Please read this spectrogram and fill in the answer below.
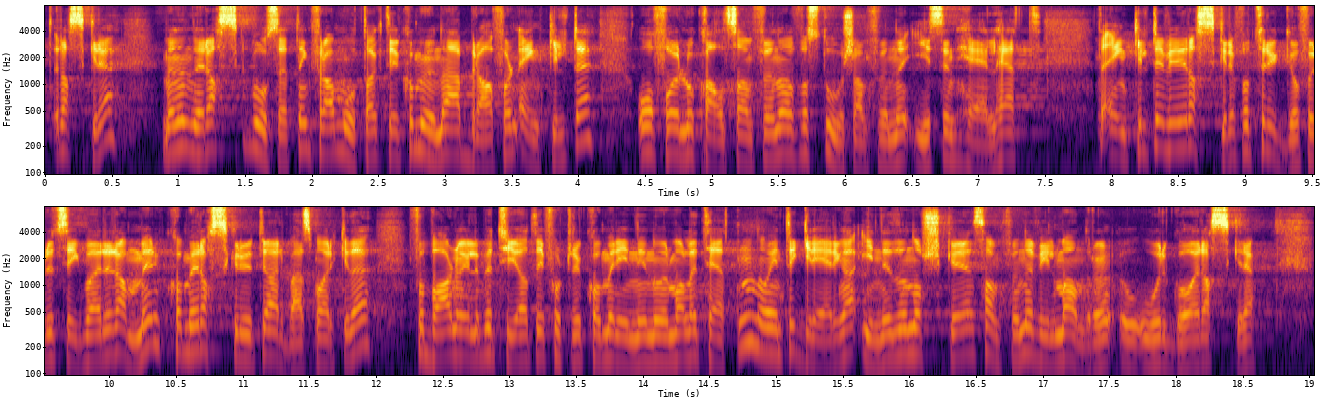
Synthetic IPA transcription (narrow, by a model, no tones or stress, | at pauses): t̪ɾɑskəɾə | mɛnɛnɾɑskbuːsɛt̪nɪŋfɾɑmuːt̪ʰːɑːkt̪ʰɪlkʰʊmʉːnæɾbɾɑːfɔɖɛnɛŋkəlt̪əɔfɔɾlʊkʰɑːlsɑmfʉnːəɔfɔst̪uːʂɑmfʉnːəʔɪsɪnɦeːlheːt̪ | d̪̥ɛɛŋkəlt̪əʋɪlɾɑskəɾəfoːt̪ʰɾʏɡːəɔfɔɾʉt̪siːɡ̚bɑːɾəɾɑmːəɾkʰɔmːəɾɑskəɾəʉːt̪ɪɑɾbæɪd̪smɑɾkəd̪ə | fɔɾbɑːɳʋɪlːəbət̪ʰyːɑt̪̚d̪ɪfʊʈːəɾəkʰɔmːəɾɪnːɪnʊɾmɑlɪt̪ʰeːt̪n̩ɔɪnt̪əɡɾeːɾɪŋɑʔɪnːɪd̪ɛnɔʂkəsɑmfʉnːəʋɪlmɛɑnd̪ɾəuːɾɡoːɾɑskəɾə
